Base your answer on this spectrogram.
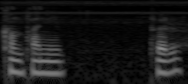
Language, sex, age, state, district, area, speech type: Bodo, male, 30-45, Assam, Chirang, rural, spontaneous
